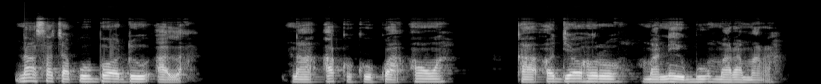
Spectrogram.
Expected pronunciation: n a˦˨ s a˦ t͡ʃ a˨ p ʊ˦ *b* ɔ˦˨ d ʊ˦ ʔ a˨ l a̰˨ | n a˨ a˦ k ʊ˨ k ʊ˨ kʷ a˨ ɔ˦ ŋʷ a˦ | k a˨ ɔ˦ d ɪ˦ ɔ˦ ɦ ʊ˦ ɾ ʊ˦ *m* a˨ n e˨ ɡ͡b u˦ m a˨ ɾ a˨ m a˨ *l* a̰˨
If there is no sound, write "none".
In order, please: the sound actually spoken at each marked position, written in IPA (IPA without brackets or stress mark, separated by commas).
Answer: b, m, ɾ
